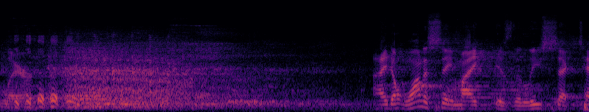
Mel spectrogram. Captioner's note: laughter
